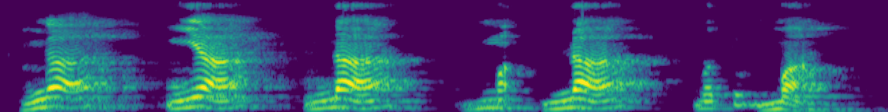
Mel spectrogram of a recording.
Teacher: ಮೂಗಿನ ಸಹಾಯದಿಂದ ಉಚ್ಚರಿಸಲ್ಪಡುವಂತ ಅಕ್ಷರಗಳು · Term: ನಾಸಿಕ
